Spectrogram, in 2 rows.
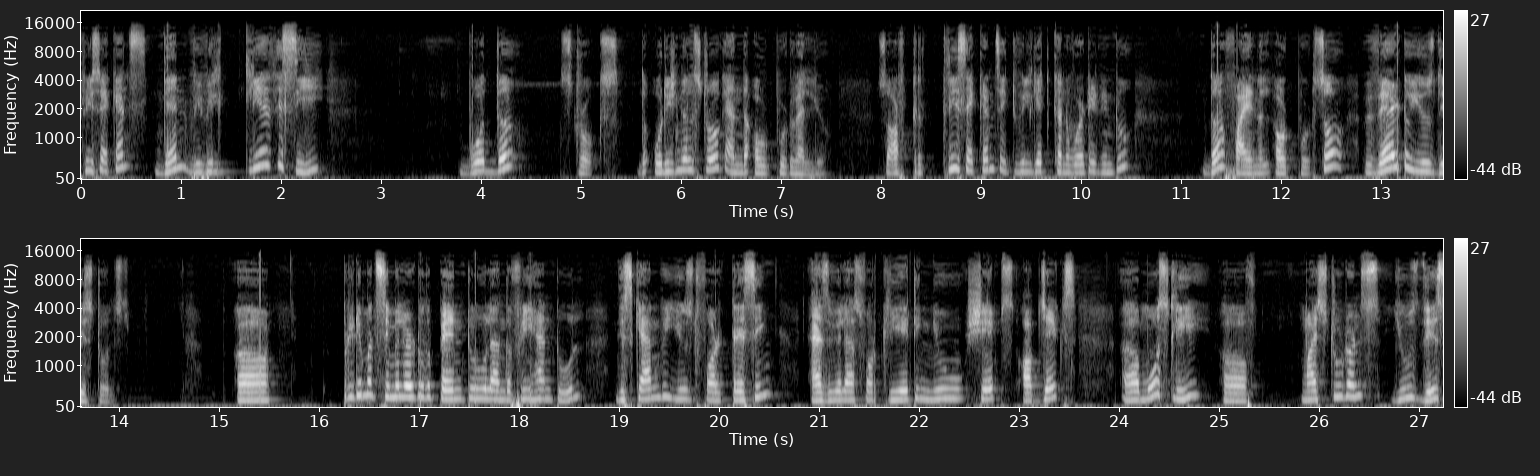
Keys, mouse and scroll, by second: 0.9 scroll up 1, 1.6-2.0 scroll down 1, 2.0-2.6 scroll up 1, 2.6-3.2 scroll down 1, 4.3-4.8 scroll up 1, 4.8-6.2 scroll down 1, 6.2-6.5 scroll up 1, 10.1-11.9 scroll down 1.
